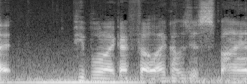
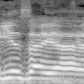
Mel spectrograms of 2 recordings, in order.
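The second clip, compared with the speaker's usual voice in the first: higher, poorly attempted French accent; bad French accent; 8 semitones higher, 3 dB louder, slower than usual. Mimicking the neighbor's call to police, shaky attempt at French accent. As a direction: imitate a Frenchman, not very well. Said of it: "this is a French accent, which I can't do".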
